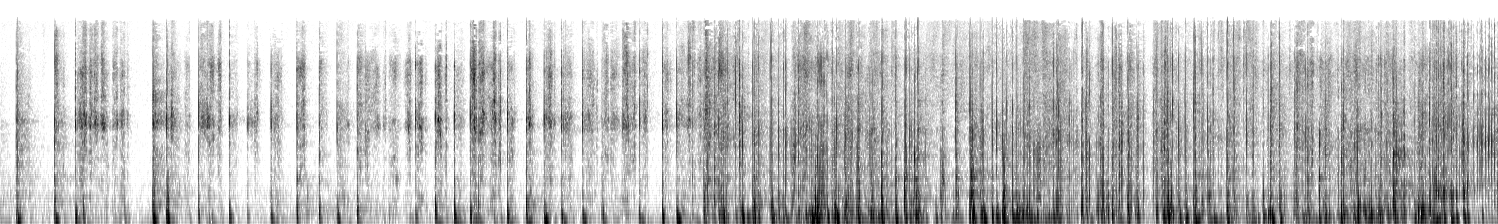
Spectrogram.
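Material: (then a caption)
Paper. A single thin printed paper card is scratched and flicked with the fingertips, giving quick dry ticks and scrapes. It is then bowed between both hands, and the sound thickens into a denser, louder run of crackling and rustling.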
